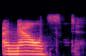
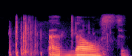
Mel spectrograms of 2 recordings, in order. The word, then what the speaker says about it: announced: This is one of those ones that ends in the final D sound, so it's announced. announced.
